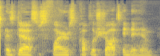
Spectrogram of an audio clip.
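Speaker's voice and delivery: usual speaking voice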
